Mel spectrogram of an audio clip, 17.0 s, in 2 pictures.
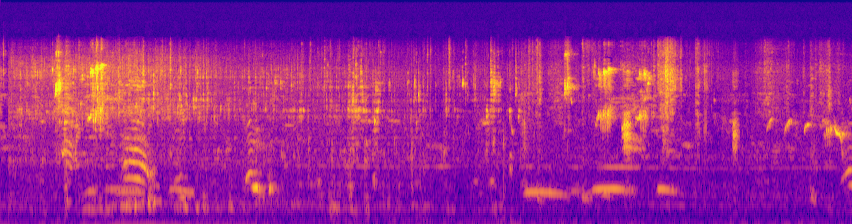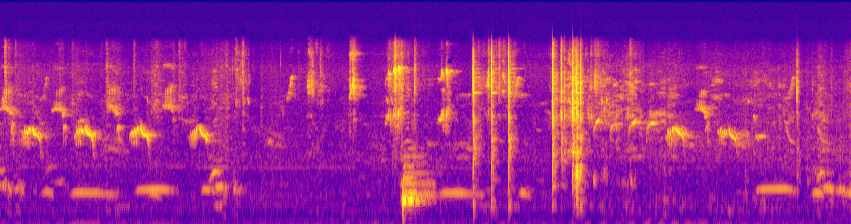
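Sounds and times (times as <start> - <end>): birds chirping: 0.0 - 17.0
low arching bird calls: 4.4 - 17.0.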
